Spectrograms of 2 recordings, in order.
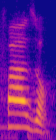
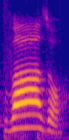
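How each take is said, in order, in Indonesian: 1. Kata ini diawali dengan bunyi v. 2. Kata ini diawali dengan bunyi seperti w. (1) "Jadi bukan dibaca vazo" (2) "tapi vazo"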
